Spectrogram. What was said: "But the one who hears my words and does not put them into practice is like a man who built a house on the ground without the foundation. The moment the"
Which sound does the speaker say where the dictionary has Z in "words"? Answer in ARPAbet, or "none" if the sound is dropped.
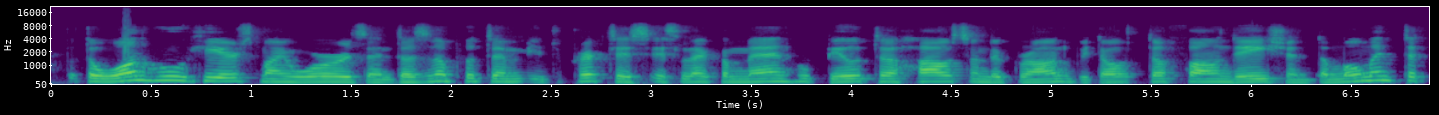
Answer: Z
